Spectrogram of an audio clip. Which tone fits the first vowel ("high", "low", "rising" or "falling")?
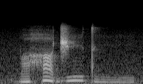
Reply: low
